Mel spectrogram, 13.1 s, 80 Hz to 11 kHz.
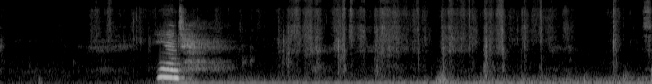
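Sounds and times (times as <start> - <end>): soft brush strokes: 4.7 - 13.0
paint supplies scraping and rustling: 5.2 - 11.5.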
